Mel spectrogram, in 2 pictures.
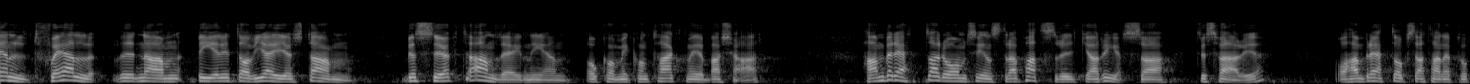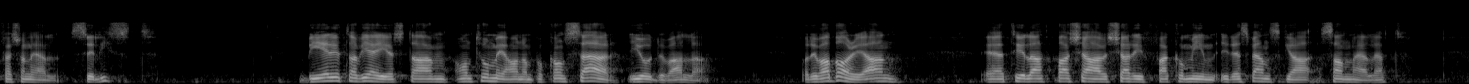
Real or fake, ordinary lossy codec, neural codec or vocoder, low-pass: fake; none; codec, 16 kHz, 4.8 kbps, FACodec; 7.2 kHz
